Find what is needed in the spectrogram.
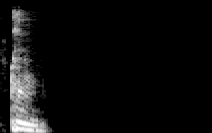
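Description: A man clearing his throat once, briefly, with a falling pitch.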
